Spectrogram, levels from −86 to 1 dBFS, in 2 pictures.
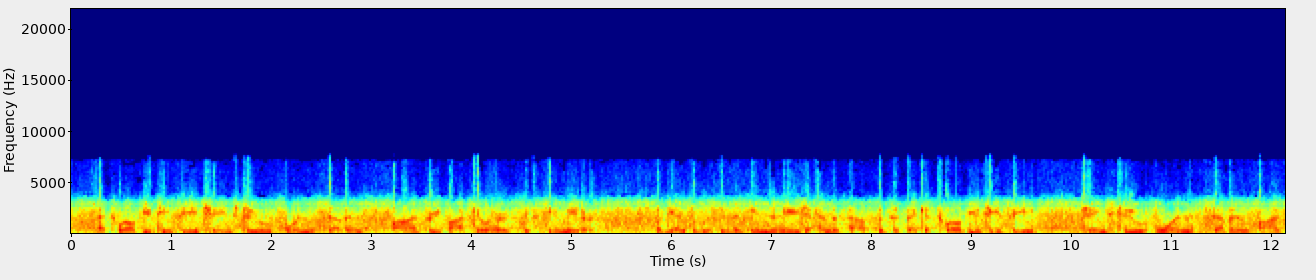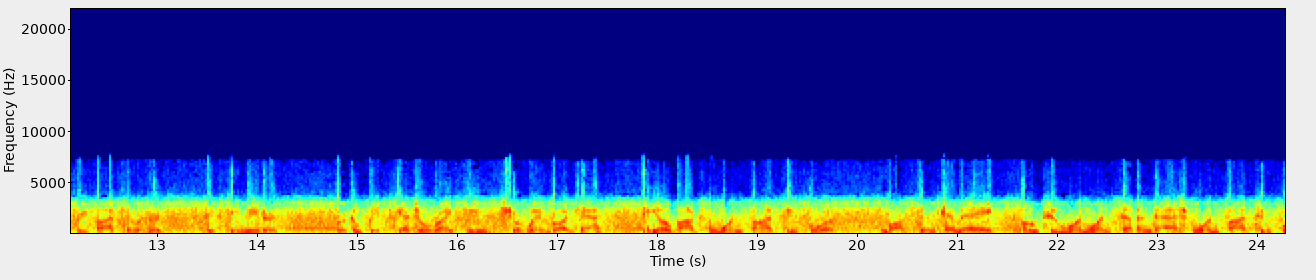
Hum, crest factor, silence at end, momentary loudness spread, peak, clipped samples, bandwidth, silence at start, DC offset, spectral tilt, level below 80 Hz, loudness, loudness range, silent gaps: none; 14 dB; 0 s; 3 LU; 0 dBFS; under 0.1%; 8 kHz; 0 s; 0.3%; -7 dB/octave; -40 dBFS; -13 LUFS; 1 LU; none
